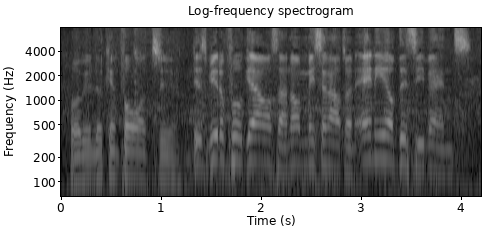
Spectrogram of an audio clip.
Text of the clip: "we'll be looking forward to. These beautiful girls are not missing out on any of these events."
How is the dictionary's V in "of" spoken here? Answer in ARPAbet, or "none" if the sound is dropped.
V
